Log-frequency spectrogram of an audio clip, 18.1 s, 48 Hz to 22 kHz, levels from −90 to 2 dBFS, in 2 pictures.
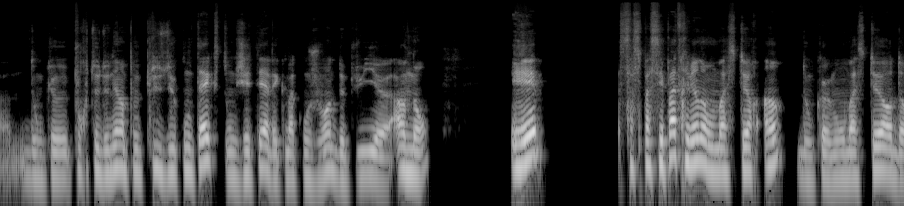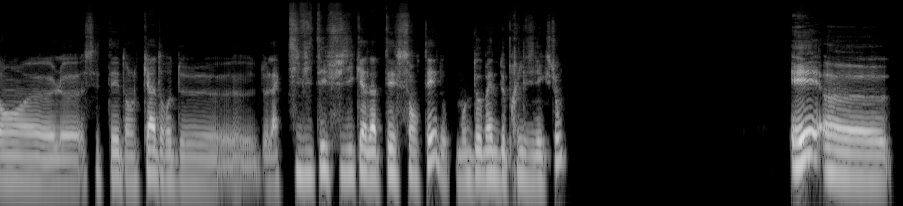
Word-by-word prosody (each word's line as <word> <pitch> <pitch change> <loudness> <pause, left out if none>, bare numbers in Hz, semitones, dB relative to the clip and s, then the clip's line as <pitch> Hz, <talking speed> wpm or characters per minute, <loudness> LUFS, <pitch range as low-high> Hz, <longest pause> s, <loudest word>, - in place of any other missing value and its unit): donc 115 -1 -11
heu, 115 -1 -2
pour 115 - -12
te - - -5
donner 130 +3 -1
un 145 - +1
peu 130 -1 -7
plus 140 +1 -6
de 130 - -4
contexte, 140 +8 +1
donc 120 0 -6
j'étais 120 +5 -2
avec 115 -5 -2
ma 115 - -3
conjointe 115 +4 -4
depuis, 120 +2 -4
heu, 105 -2 0
1 135 -1 +3
an, 120 - 0 0.8
et 175 +9 +9 0.8
ça - - -9
se - - -10
passait 165 0 +1
pas 205 +4 +8
très 175 - +1
bien 170 - +6
dans 170 -2 +5
mon 140 - +1
Master 130 +1 0
1. 160 +5 +2
Donc 110 -2 -10
heu, - - 0
mon 110 +1 -4
master 130 +4 +2
dans, 105 -2 -2
heu, 100 -1 -2
le 95 0 -4
c'était 115 +1 -6
dans 105 - -7
le 105 - -9
cadre 115 0 +1
de 100 -2 -11
de - - -13
l'activité 125 +2 -6
physique 130 0 -7
adaptée 130 0 +2
santé, 120 - -1
donc 110 - -9
mon 110 +1 -7
domaine 120 +1 0
de 120 - -3
prédilection. 110 - -6 2.3
Et 200 +7 +8
heu, 115 -4 +3
120 Hz, 180 wpm, -26 LUFS, 110-135 Hz, 2.3 s, et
